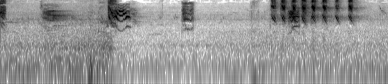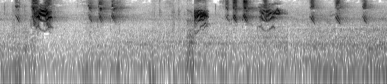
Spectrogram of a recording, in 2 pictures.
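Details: Female double-collared seedeater calls played to excite males into song for singing contests; bright high chirps in short bursts, including a quick rattle of ticks, with pauses between.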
